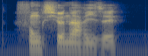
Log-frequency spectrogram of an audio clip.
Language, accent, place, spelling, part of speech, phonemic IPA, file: French, France, Lyon, fonctionnariser, verb, /fɔ̃k.sjɔ.na.ʁi.ze/, LL-Q150 (fra)-fonctionnariser.wav
- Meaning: to establish as a civil servant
